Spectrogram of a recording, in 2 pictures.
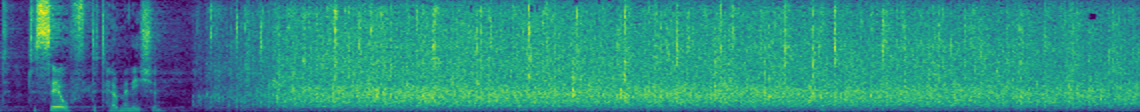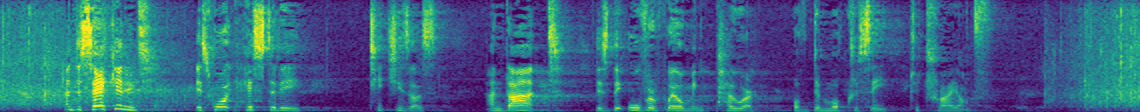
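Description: A woman speaks into a microphone, addressing a large echoing hall.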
